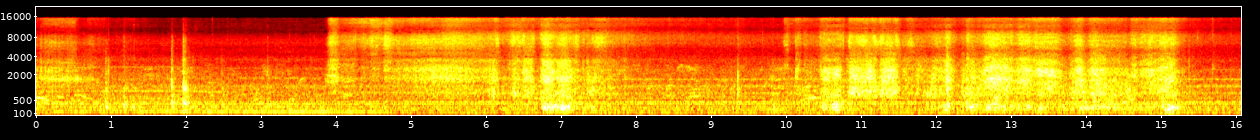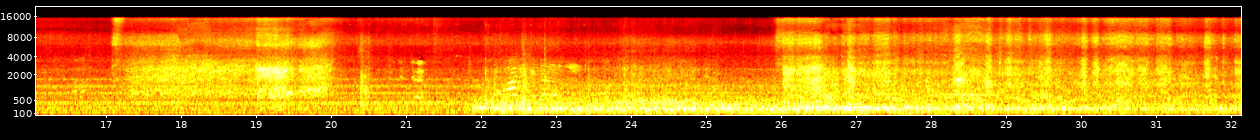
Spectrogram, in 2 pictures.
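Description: Fire hose stream spraying onto a burning vehicle, a loud hiss of water and steam that comes in several long bursts with short pauses, over a steady engine hum.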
